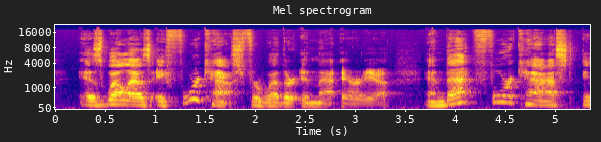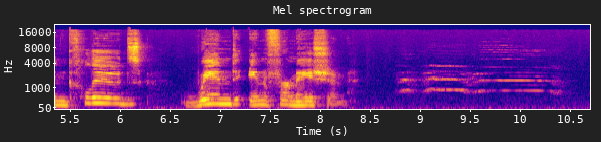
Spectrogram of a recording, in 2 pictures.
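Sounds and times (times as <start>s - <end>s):
low hiss: 0.0s - 10.7s
speech: 0.2s - 8.4s
rooster crowing: 8.8s - 10.7s.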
